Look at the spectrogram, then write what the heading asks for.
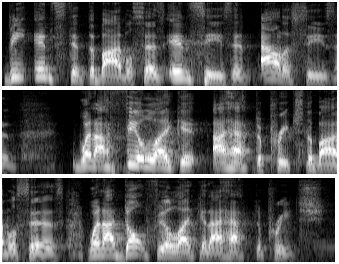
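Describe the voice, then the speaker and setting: A man's voice: fairly high pitch, expressive, a little slow, fairly bright tone. A man in his thirties preaching a sermon as pastor from a church stage, repeating his points with emphasis and frequent restarts. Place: church stage with bright screen backdrop.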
